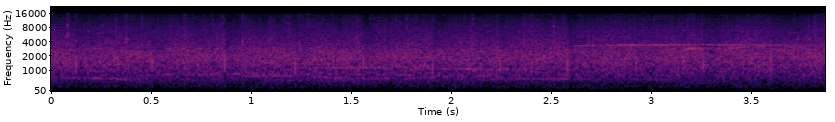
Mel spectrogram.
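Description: A large audience claps steadily and evenly throughout, a dense wash of applause at a moderate distance with no pauses.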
